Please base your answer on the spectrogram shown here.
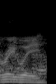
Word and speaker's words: Rewe: Shout out Riwi. It's pronounced Riwi. What is that? Rewe. That's Riwi. Riwi. Riwi. You gotta pronounce it right. You got the W.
